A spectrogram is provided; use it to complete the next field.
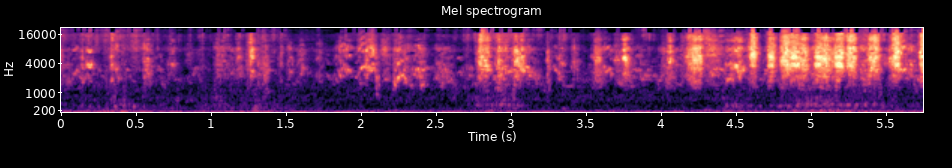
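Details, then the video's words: Singing budgerigars in an aviary: chattering chirps that build in loudness toward the end into rapid, harsh rasping squawks, over a low droning hum. "BUDGIES SINGING PLAYING"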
